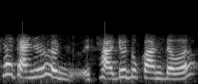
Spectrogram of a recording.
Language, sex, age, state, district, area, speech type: Sindhi, female, 45-60, Maharashtra, Mumbai Suburban, urban, conversation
